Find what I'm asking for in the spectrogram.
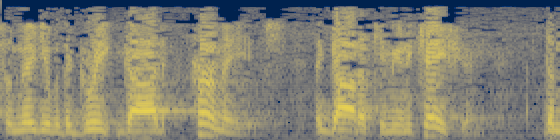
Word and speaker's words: Hermes: That's H-E-R-M-E-S. That's an eta down here, so it's Hermes. But you know him as Hermes, and that's spelled in the English H-E-R-M-E-S.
